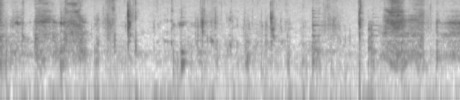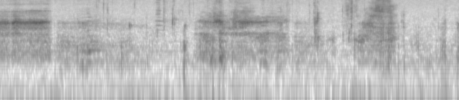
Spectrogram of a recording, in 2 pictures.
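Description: Close-up mouth sounds of a person chewing a mouthful of rice eaten by hand, with irregular small clicks and smacks.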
